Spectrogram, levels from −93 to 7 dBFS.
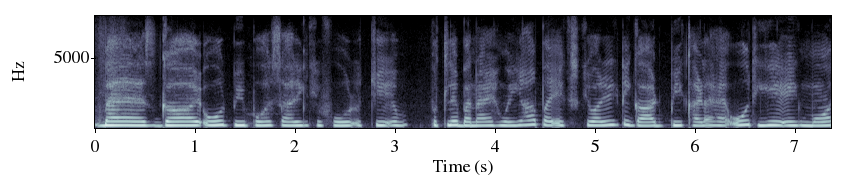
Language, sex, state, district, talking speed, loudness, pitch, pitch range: Hindi, female, Bihar, Patna, 155 wpm, -17 LUFS, 270 Hz, 260-275 Hz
